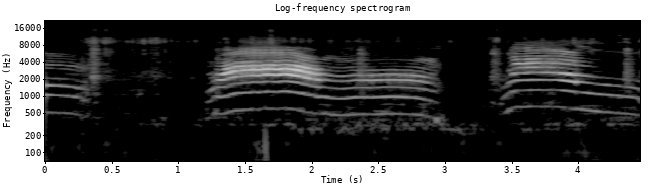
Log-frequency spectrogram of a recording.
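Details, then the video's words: A pair of kittens meowing, one long drawn-out meow that holds steady then drops, followed by a shorter bright meow, with quiet background between. "two kittens is mixing their voices meow meow"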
